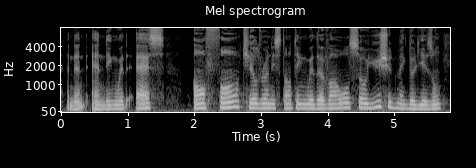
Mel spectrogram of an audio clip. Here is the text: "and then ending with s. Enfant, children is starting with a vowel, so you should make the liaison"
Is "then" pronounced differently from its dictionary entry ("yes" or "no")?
no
